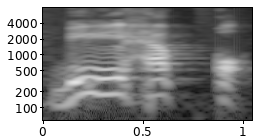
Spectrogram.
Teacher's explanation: واحرص على القلقله في القاف فهي في اعلى مراتبها لانها ساكنه فقط لا موقوف عليها في اخر الكلمه لا بل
